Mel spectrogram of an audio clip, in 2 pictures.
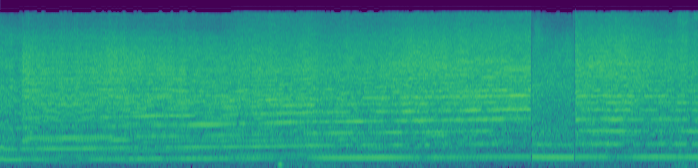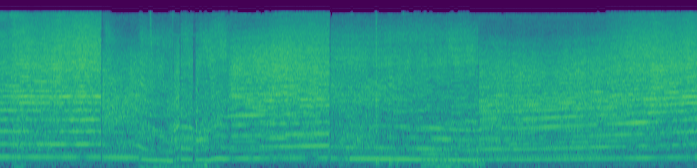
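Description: A Ford Capri historic GT race car in Project Cars roars past with a steady, loud engine drone whose pitch sags and recovers midway as the car overtakes, with no talking.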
